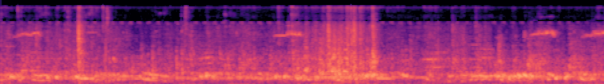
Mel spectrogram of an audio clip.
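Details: Pigeons gathered in numbers keep up a steady chorus of low, burbling coos, punctuated by short high rising squeaks and a few sharp snaps and flutters.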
